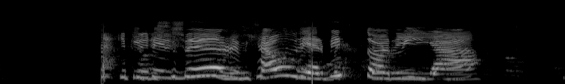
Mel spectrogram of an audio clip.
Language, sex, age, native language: Icelandic, female, 11, Icelandic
